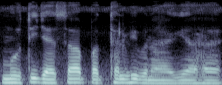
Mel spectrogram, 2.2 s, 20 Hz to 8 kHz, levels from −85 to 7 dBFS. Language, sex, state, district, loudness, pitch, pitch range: Hindi, male, Jharkhand, Garhwa, -15 LUFS, 115 Hz, 100-125 Hz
